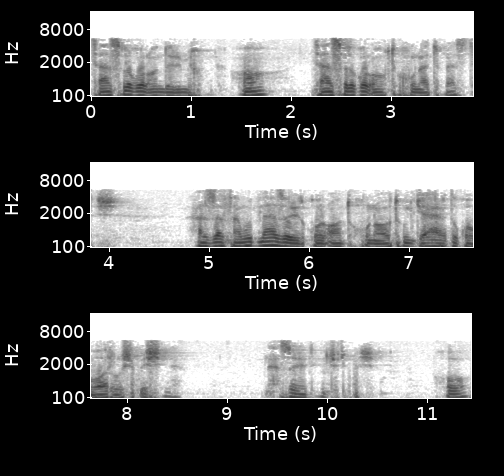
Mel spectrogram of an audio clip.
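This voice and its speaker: A man delivers a sermon in a low, husky voice, pressing his listeners with direct questions. He slows right down whenever he recites scripture. The recording sounds dull and lo-fi. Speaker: religious preacher.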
